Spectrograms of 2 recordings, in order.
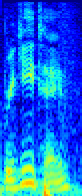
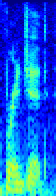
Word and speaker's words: Brigitte: the recent announcement of brigita and yes that is how it's pronounced it's not Bridget they're up to 27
